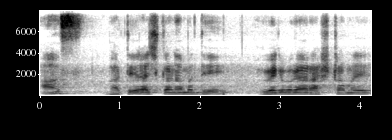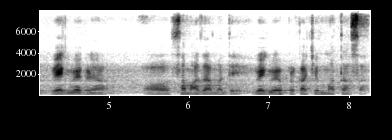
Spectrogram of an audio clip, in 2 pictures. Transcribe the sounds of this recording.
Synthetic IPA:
ad͡z | bʱaɾt̪iəɾad͡zkaɾɳ̃aməd̪ʱːje | ʋeɡʋeɡɭjaɾa̰ʂʈɾaməd̪ʱjeʋeɡʋeɡɭja | səmad͡zaməd̪ʱːjeʋeɡʋeɡpɾəkaɾt͡ɕemət̪əsat̪

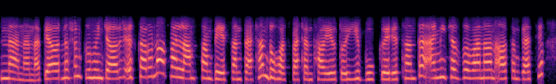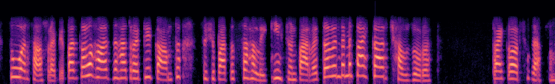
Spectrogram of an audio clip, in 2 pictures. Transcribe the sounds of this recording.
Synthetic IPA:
nɐnɐnɐpʲjaːɾnɐʃʰunkɨɦɨnʲt͡ʃaːɾɨt͡ʃʰəskaɾunɐːt̪ʰʋaːnʲlaːmsɐmbeːsɐnpʲɛʈʰɐnd̪oɦɐspʲɛʈʰɐnt̪ʰɐjit̪ojibukːəːɾit̪ʰɐnt̪ɨʔɐ̰mit͡ʃʰɐzɐʋaːnɐːnɐːt̪ʰɐnɡɐt͡sʰi | suːɐɾsaːsɾɐːpʲipɐt̪̚kɐɾɐɦaːt̪̚zɐɦat̪ɾɐːpʲikaːmt̪ɨsut͡ʃʰupaːt̪ɨsɐɦlɨkĩɦt͡ʃʰunpaːɾʋɐːt̪t̪obʲɐnt̪ɐmʲet̪aːjikɐːɾt͡ʃʰɐwzoɾɐt̪ʰ | t̪aːkɐːɾt͡ʃʰuɡa̰ːsun

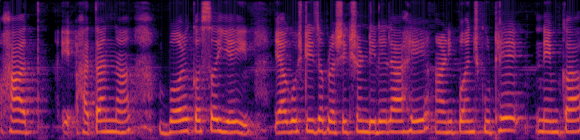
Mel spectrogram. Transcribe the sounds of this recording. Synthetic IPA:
hat̪ | hat̪ãnːabəɭkəsəːjeiːljaɡoʂʈit͡səpɾəɕikʂəɳɖ̪ilelaːɦeaɽ̃ipənd͡ʑkuʈʰe | nemka

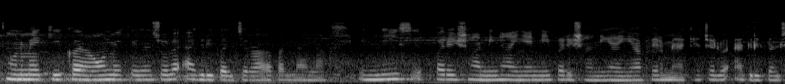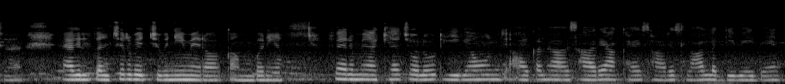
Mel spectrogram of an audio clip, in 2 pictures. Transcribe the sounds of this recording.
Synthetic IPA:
ʊnmẽkekɐɾãʊnmẽkʰet͡ʃoloʔɛːɡɾikəlt͡ʃəɾaːɾapɐlnanaː | ɪnːispɐɾeːʃaːniaːĩjãɪnːĩpɐɾeːʃaːniaːijãfɪɾmẽa̰kʰjat͡ʃɐloʔɛ̰ːɡɾikəlt͡ʃəɾaːjaɛːɡɾikəlt͡ʃəɾʋɪt͡ʃʋɪnimeːɾakambəɽjãː | fɪɾmẽakʰjat͡ʃoloʈʰiːkɛʊna̰ːjkəlasaːɾeaːkʰasaːɾeslaːlːɐɡebeːd̪ẽː

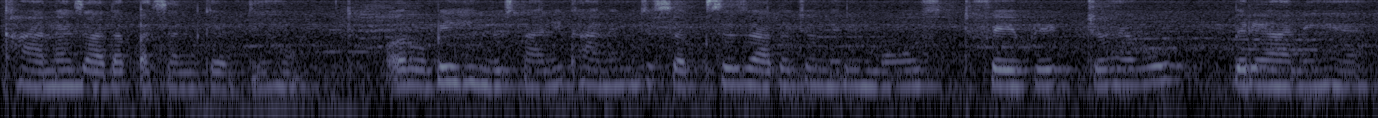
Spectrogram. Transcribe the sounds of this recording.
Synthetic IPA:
kʰaːnazjaːd̪apɐsə̃nd̪kɐɾt̪iɦũː | ɔ̰ːɾʋoːbʱiɦɪ̃nd̪ust̪aːnikʰaːnemẽd͡ʒosɐbsezjaːd̪ad͡ʒoːmeːɾimoːsʈfeːʋɾɪʈd͡ʒoːɦɛʋo | bɪɾijaːniɦɛː

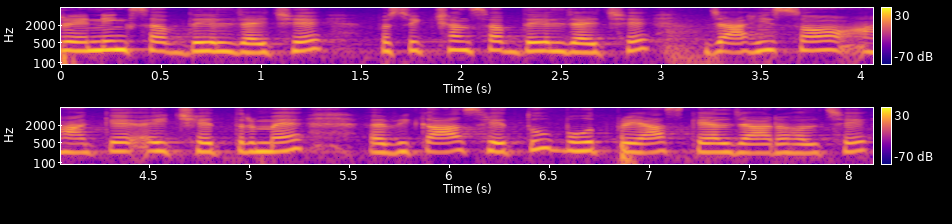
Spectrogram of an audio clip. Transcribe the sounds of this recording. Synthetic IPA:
ʈɾeniŋɡsəb̚d̪eld͡ʒajt͡ʃʰɛ | pɾəsikt͡ʃʰənsəb̚d̪eld͡ʒajt͡ʃʰɛd͡ʒaɦisə̃ə̰ɦãkeʔəikt͡ʃʰet̪ɾəmeʋikasɦet̪ubəɦut̪̚pɾəjaskɛld͡ʒaɾəɦəlt͡ʃʰɛ

